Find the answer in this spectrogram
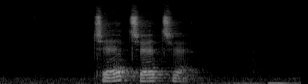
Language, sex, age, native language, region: Slovenian, female, 50-59, Slovenian, Central Slovenia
